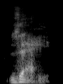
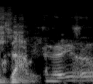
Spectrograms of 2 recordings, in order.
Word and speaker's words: Zahi: Zoe. Zahi. Zahi. Zahi. Zah. Not Zoi.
